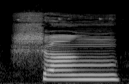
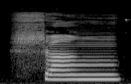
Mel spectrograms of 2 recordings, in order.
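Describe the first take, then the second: No difference in how they are said.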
